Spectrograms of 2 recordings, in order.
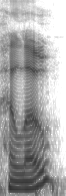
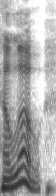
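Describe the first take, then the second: First: The voice sounds full and clear. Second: The voice sounds thinner and less clear. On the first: "this is the front of the microphone" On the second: "this is the back of the microphone"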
